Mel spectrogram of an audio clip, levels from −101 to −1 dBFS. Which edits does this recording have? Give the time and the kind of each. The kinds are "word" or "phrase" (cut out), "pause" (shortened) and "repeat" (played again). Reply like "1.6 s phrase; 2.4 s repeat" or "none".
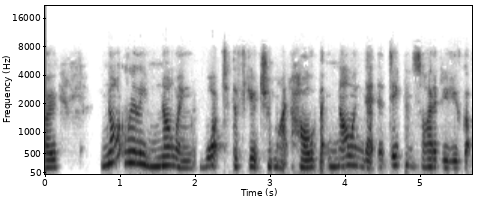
none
